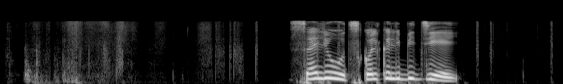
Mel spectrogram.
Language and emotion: Russian, positive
